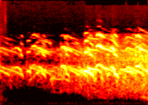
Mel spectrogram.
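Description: seagulls crying

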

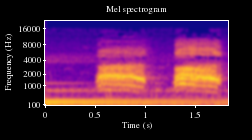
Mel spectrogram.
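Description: crow cawing

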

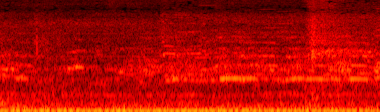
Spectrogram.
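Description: chicken clucking

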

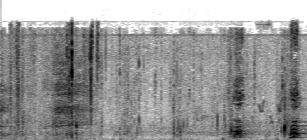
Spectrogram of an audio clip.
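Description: farm dogs barking

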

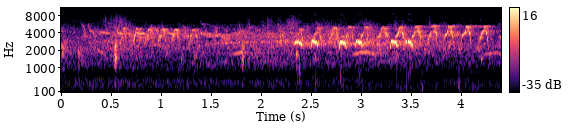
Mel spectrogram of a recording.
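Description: small birds chirping

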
